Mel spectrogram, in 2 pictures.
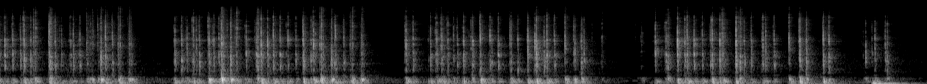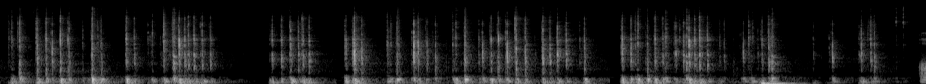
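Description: Fast typing on a computer keyboard, in bursts of a few seconds with short pauses between them.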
